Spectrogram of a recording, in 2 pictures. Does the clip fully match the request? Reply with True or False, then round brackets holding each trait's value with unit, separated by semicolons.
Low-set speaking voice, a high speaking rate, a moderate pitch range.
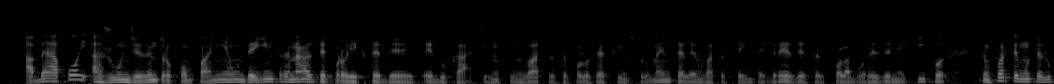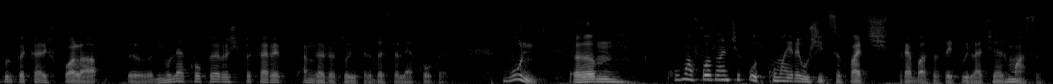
False (100 Hz; 180 wpm; 7.6 semitones)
